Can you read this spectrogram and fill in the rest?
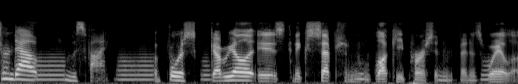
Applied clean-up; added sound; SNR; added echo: neural diffusion model UNIVERSE++.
